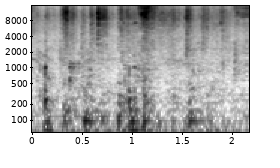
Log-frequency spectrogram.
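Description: Boston Terrier puppies scuffling about on carpet and mouthing a plush toy: soft, scattered taps and rustles.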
